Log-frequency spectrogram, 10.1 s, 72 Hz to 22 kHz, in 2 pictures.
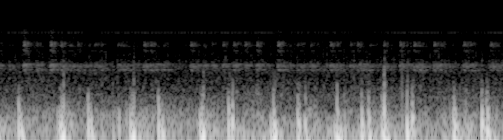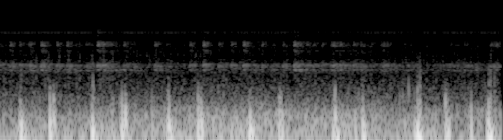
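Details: Heartbeat recorded during a breath hold: low heart thumps at about 86 a minute with uneven spacing between beats; irregular heartbeat.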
